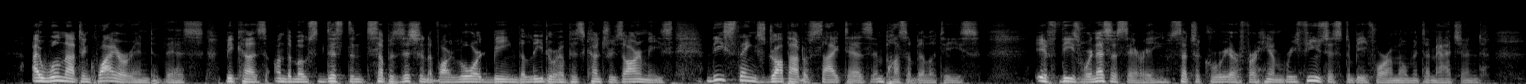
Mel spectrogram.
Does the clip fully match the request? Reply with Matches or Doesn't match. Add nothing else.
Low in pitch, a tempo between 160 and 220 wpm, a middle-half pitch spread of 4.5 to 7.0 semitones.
Matches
